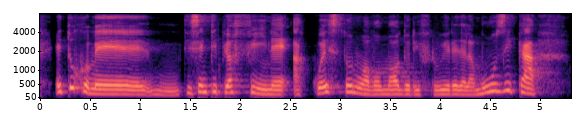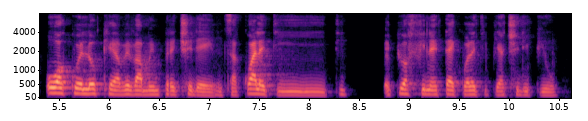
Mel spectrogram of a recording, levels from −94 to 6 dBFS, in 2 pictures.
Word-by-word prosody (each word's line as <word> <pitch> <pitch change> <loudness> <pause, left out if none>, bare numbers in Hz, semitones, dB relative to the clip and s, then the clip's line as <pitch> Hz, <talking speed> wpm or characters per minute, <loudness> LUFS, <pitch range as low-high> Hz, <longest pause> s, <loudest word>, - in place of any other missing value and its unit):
E - - +1
tu 385 -1 +3
come, 155 - +4
mhmm, 130 -2 -8
ti 195 - -9
senti 230 +4 +1
più 220 -1 +2
affine 175 -9 0
a - - -5
questo 215 +3 +1
nuovo 155 -7 0
modo 155 0 -1
di 150 0 -4
fruire 150 +1 -2
della 140 -2 -1
musica 255 - +2 0.4
o 195 0 +7
a 195 0 +1
quello 170 -3 +5
che 165 -2 -2
avevamo 145 -1 0
in 140 - -4
precedenza? 125 -3 -4
Quale 165 -3 +3
ti 120 -2 -7
ti 150 +3 -15 0.3
è - - -9
più 175 - -4
affine 160 -3 -3
a 145 - -6
te, 150 -2 0
quale 145 0 -1
ti 145 0 -21
piace 130 -1 -7
di 125 -1 -10
più? 115 -1 -11
155 Hz, 205 wpm, -23 LUFS, 140-180 Hz, 0.4 s, o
